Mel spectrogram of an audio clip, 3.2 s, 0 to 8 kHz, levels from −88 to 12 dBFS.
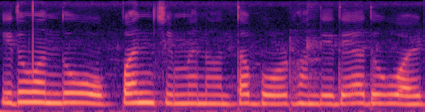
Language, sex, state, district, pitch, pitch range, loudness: Kannada, female, Karnataka, Bidar, 240 Hz, 235-255 Hz, -15 LUFS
